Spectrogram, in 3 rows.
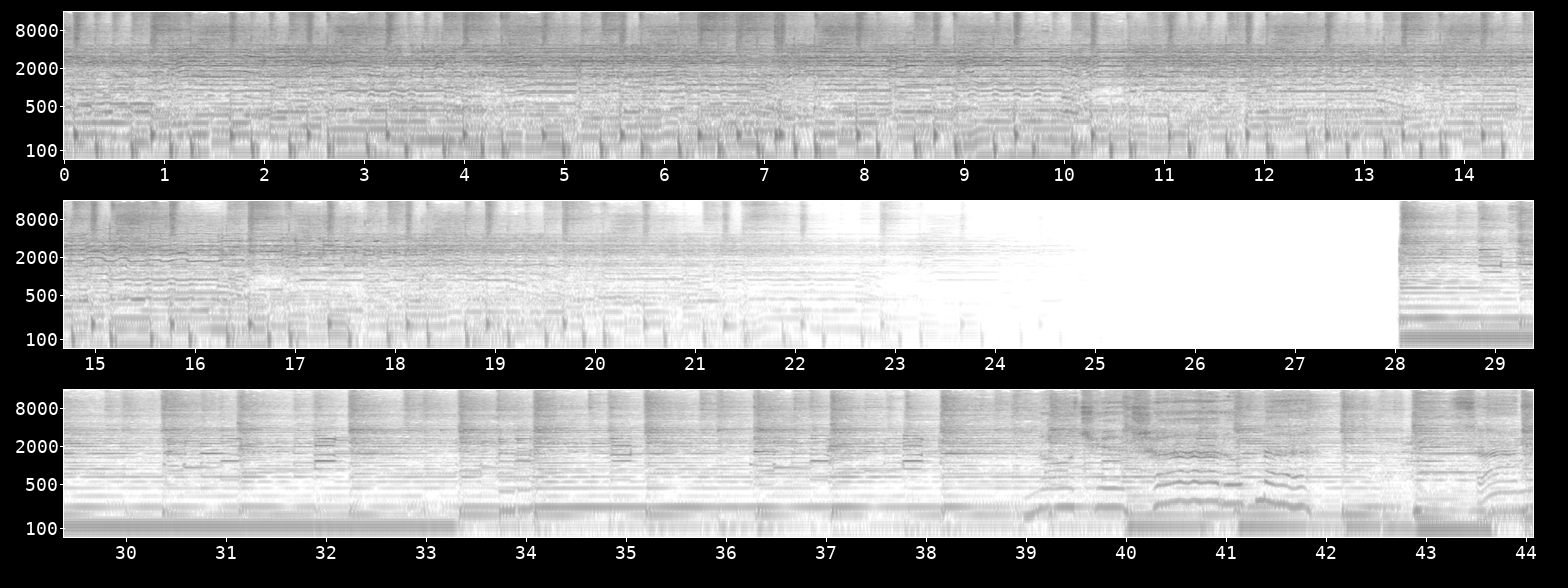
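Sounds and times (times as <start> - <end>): sustained bass notes: 0.0 - 24.3, 28.0 - 44.0
hard rock band playing: 0.0 - 24.5, 28.0 - 44.0
electric guitar melody with slides: 0.0 - 24.9, 28.0 - 44.0.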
